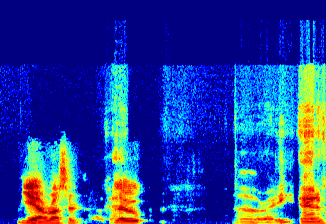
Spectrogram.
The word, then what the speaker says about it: Russertt: how do you say your last name Russert yeah Russert hello all righty and of course Sam is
